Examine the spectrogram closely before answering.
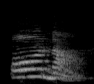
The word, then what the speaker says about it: on a: Do you see the linking that I've created here? And I've written N on it. So this N will have a sound with A. On a. This is what we call liaison in French.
